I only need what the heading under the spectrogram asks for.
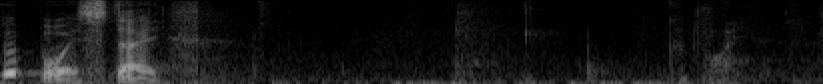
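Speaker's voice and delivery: nice, sweet, breathy near-whisper. Praising the dog Nicky while training him, in a nice sweet voice. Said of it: "that nice sweet voice that I'm using".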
